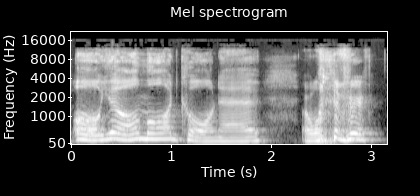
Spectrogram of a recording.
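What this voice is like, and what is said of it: Mock British accent. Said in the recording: “That was a British accent.”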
